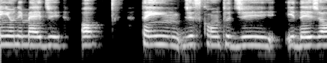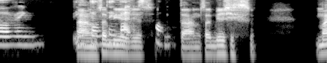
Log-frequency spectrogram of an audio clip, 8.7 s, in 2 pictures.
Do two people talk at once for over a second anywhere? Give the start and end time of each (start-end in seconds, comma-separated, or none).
5.4-6.8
